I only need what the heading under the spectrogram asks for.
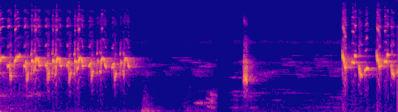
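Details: Trucukan imitating white-rumped shama, a two-second stream of rapid, loud, scratchy whistles, a quiet stretch with one sharp note, then renewed bursts of strong downslurred whistles.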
